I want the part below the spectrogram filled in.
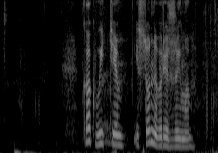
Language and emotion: Russian, neutral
